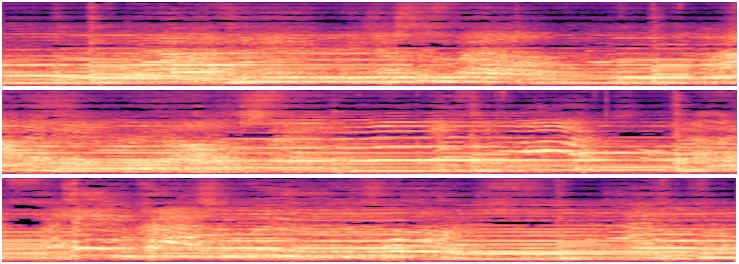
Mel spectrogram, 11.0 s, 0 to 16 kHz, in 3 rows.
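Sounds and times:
acoustic guitar playing: 0.0s - 11.0s
people singing: 0.6s - 6.4s, 7.0s - 11.0s.

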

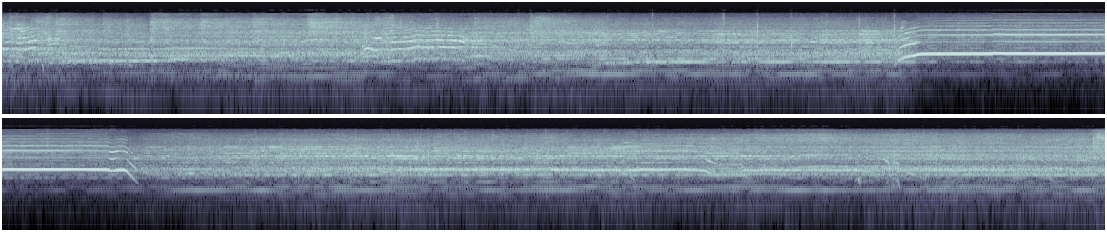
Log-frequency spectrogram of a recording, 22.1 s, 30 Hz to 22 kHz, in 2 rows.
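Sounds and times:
live pop ballad band: 0.0s - 22.0s.

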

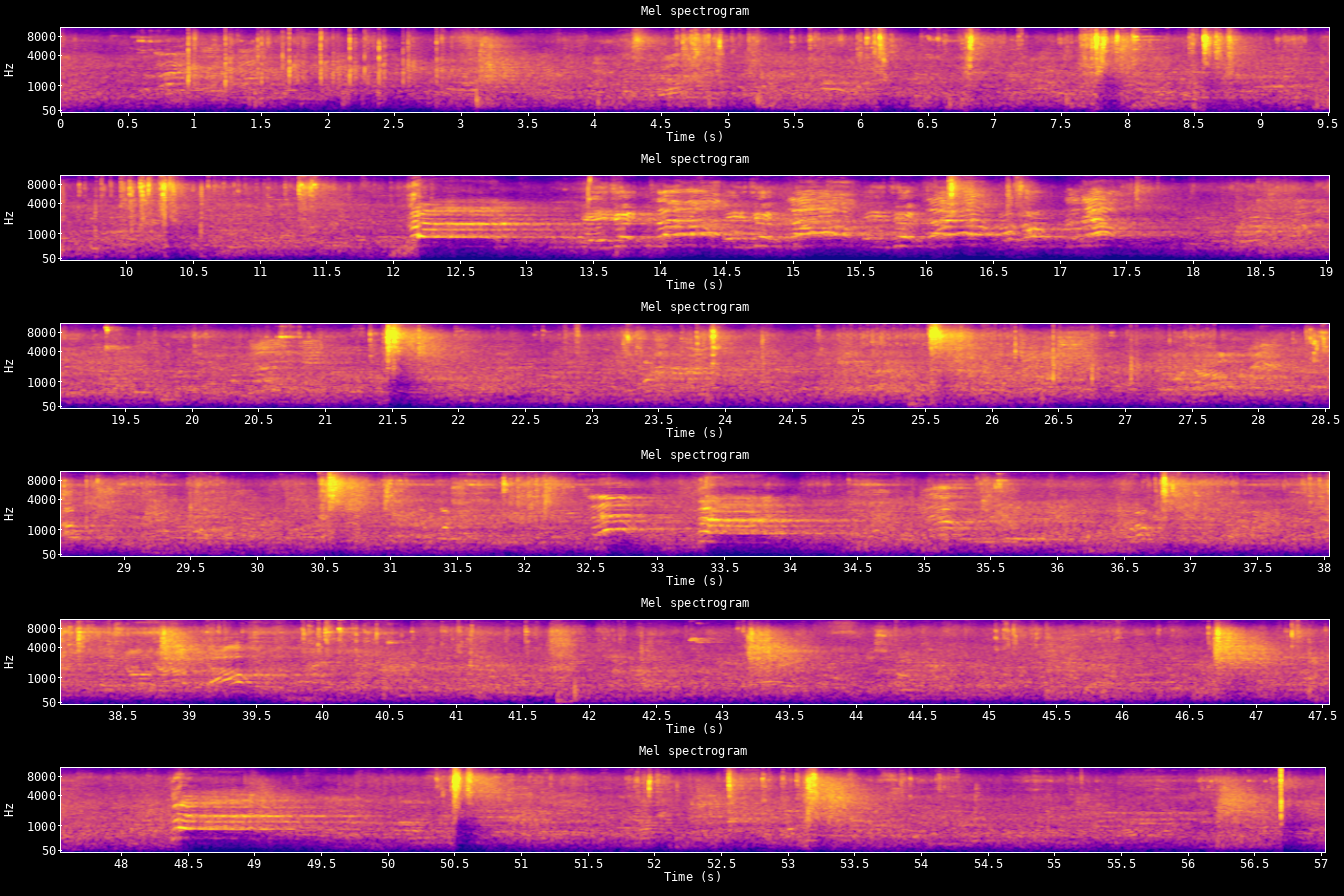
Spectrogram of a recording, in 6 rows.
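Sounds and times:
murmur of a large hall: 0.0s - 57.0s.

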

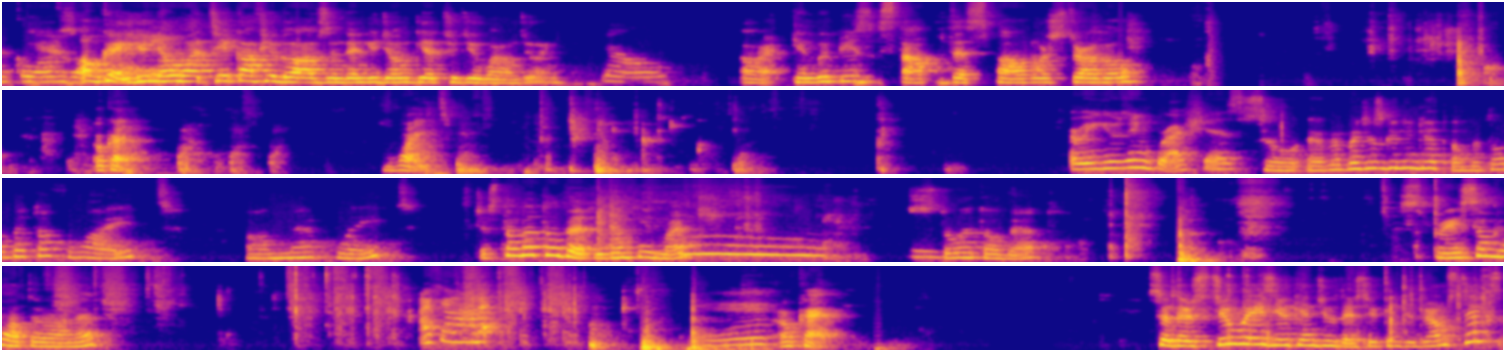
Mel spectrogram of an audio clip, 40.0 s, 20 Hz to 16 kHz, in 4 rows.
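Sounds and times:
person speaking: 0.0s - 2.1s, 23.4s - 26.4s, 29.5s - 30.9s, 32.5s - 34.0s
paint squirting from bottle: 30.3s - 34.3s.

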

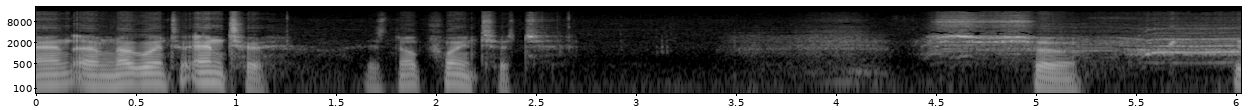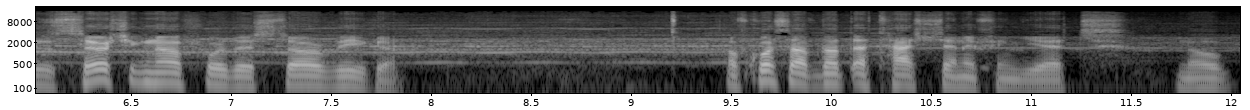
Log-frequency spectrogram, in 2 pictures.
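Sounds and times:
telescope motors whining: 4.6s - 12.0s.

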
